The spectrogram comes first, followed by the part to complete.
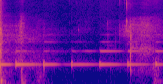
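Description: The Dodge Charger's interior warning chime: a steady, bell-like tone that repeats about three times a second.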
